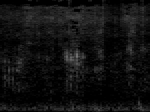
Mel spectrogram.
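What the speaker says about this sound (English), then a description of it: "So letting the dogs play." Dogs play in a yard, giving brief whimpering and yipping vocal sounds close by against steady outdoor background noise.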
